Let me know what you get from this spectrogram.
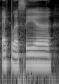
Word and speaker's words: ecclesia: Ecclesia? – Ecclesia. Ecclesia. – I think you pronounce it Ecclesia.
